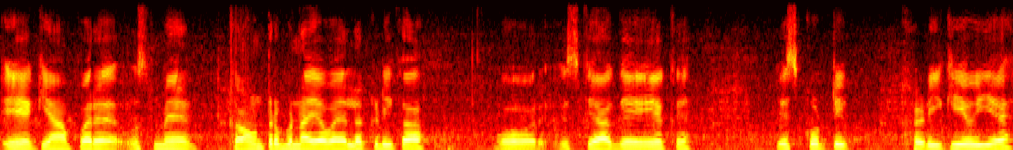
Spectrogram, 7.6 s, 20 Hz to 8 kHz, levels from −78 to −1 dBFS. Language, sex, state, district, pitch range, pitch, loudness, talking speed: Hindi, male, Rajasthan, Bikaner, 170-190 Hz, 180 Hz, -14 LUFS, 150 wpm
